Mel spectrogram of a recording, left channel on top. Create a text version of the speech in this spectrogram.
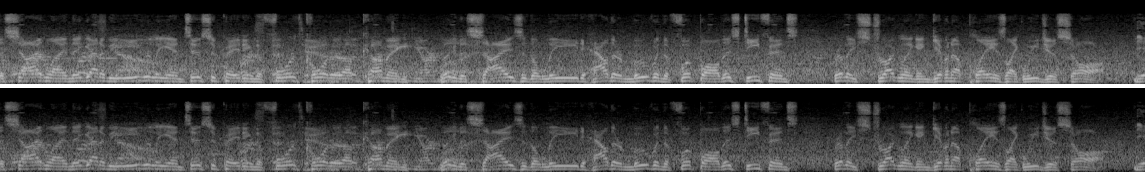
sideline, they got to be eagerly anticipating the 4th quarter upcoming. Look at the size of the lead, how they're moving the football. This defense really struggling and giving up plays like we just saw.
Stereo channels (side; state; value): right; quieter; 5.9 dB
